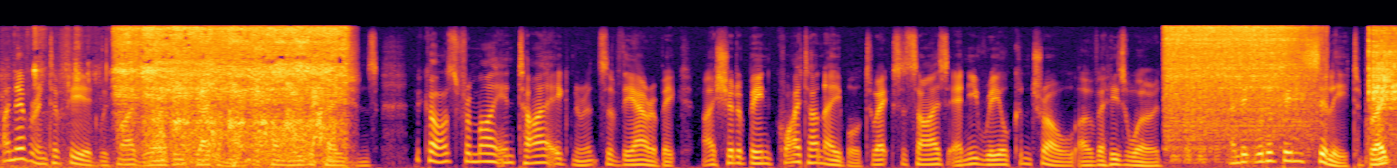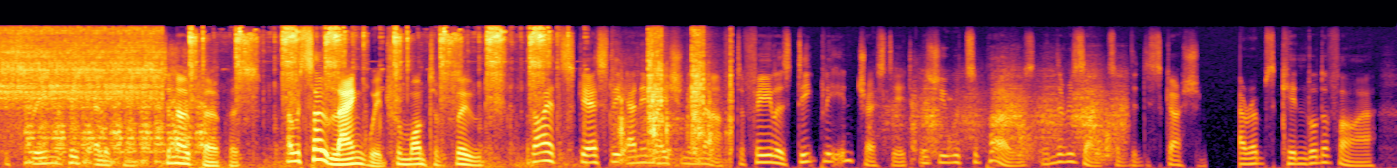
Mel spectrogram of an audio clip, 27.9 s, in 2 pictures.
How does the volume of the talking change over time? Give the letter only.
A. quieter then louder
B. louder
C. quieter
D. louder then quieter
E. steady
D.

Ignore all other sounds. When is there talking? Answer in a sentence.
You can hear the talking from 0.0 to 27.8 s.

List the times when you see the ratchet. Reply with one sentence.
You can hear the ratchet from 11.6 to 21.3 s.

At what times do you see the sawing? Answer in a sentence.
You can hear the sawing from 1.5 to 3.3 s, from 14.2 to 16.2 s and from 22.6 to 25.3 s.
